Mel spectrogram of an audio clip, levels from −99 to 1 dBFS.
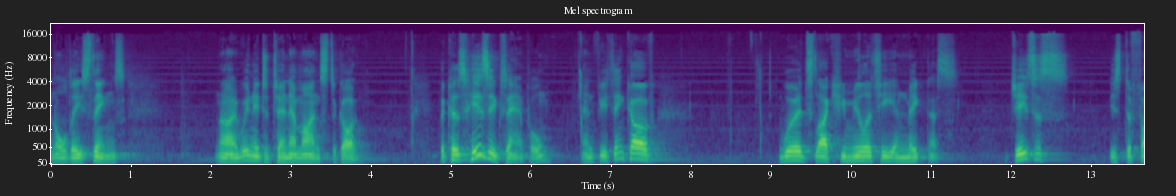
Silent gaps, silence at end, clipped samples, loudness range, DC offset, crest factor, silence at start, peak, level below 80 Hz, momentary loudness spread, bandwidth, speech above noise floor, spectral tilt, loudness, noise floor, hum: none; 0 s; under 0.1%; 3 LU; under 0.1%; 20 dB; 0 s; -10 dBFS; -68 dBFS; 15 LU; 17.5 kHz; 36 dB; -5 dB/octave; -29 LUFS; -65 dBFS; none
